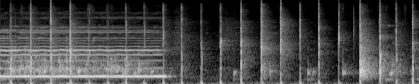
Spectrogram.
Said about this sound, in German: Alle mal klatschen.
